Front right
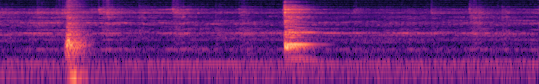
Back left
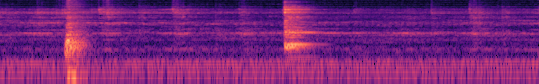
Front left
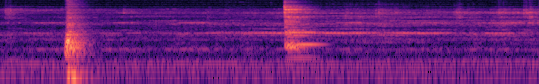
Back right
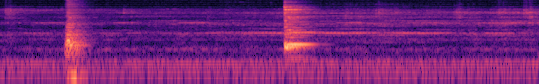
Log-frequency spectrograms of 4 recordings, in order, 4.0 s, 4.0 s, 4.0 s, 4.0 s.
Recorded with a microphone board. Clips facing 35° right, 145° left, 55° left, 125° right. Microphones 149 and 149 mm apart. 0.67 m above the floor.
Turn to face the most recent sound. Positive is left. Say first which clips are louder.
# front right 4 dB, back right 11 dB
turn(degrees=-100)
